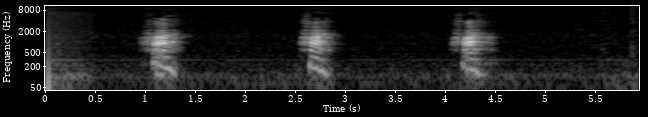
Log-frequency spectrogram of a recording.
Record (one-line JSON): {"exhalation_length": "5.9 s", "exhalation_amplitude": 13278, "exhalation_signal_mean_std_ratio": 0.28, "survey_phase": "beta (2021-08-13 to 2022-03-07)", "age": "45-64", "gender": "Female", "wearing_mask": "No", "symptom_none": true, "smoker_status": "Never smoked", "respiratory_condition_asthma": false, "respiratory_condition_other": false, "recruitment_source": "REACT", "submission_delay": "-2 days", "covid_test_result": "Negative", "covid_test_method": "RT-qPCR", "influenza_a_test_result": "Negative", "influenza_b_test_result": "Negative"}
